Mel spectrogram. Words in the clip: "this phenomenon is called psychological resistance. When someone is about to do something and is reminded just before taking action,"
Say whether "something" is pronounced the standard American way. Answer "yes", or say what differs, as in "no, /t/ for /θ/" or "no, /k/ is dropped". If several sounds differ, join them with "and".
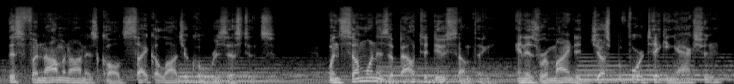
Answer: yes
